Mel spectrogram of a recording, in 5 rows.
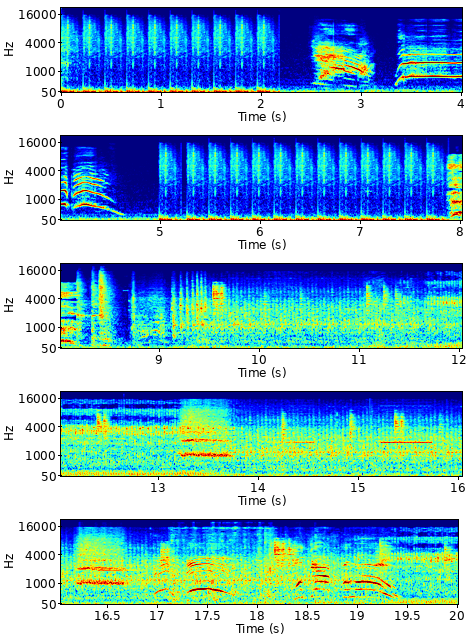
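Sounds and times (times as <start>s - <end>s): vehicle engine chugging: 7.9s - 20.0s.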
